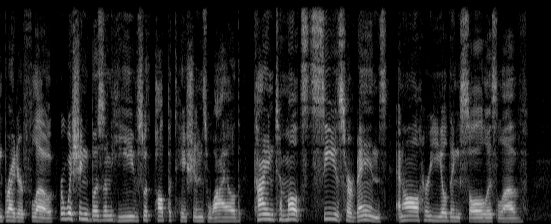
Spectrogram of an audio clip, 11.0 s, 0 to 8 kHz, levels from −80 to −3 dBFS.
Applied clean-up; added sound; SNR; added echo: none; none; none; none.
